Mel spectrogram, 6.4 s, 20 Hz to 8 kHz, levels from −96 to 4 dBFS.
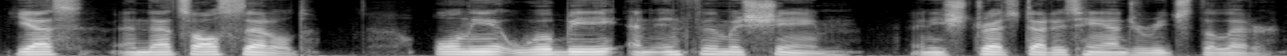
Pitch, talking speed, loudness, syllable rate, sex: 120 Hz, 205 wpm, -16 LUFS, 5.3 syllables/s, male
